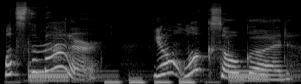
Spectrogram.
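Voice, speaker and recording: A woman's voice: extremely high pitch, wildly swooping pitch, a little slow, music in the background, heavily acted. A woman playing a tiny, cheerful fairy friend in a children's radio drama, speaking in a sweet, childlike, sympathetic manner. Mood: curious, concerned.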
